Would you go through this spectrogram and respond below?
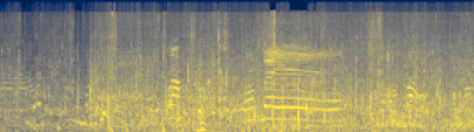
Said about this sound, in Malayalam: ഇനിയിപ്പോ ബോട്ടിലേക്ക് ഇനി ബോട്ട് തിരിച്ചു വരുമോ അതാ പോവോ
